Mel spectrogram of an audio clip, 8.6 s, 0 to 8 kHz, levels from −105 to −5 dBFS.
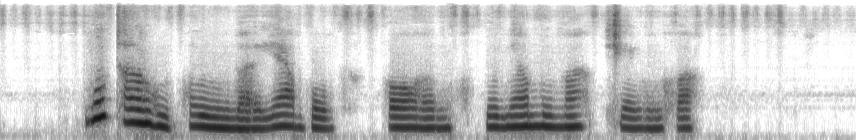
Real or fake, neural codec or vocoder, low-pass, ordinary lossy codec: fake; codec, 16 kHz in and 24 kHz out, 0.6 kbps, FocalCodec, streaming, 4096 codes; 7.2 kHz; AAC, 32 kbps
